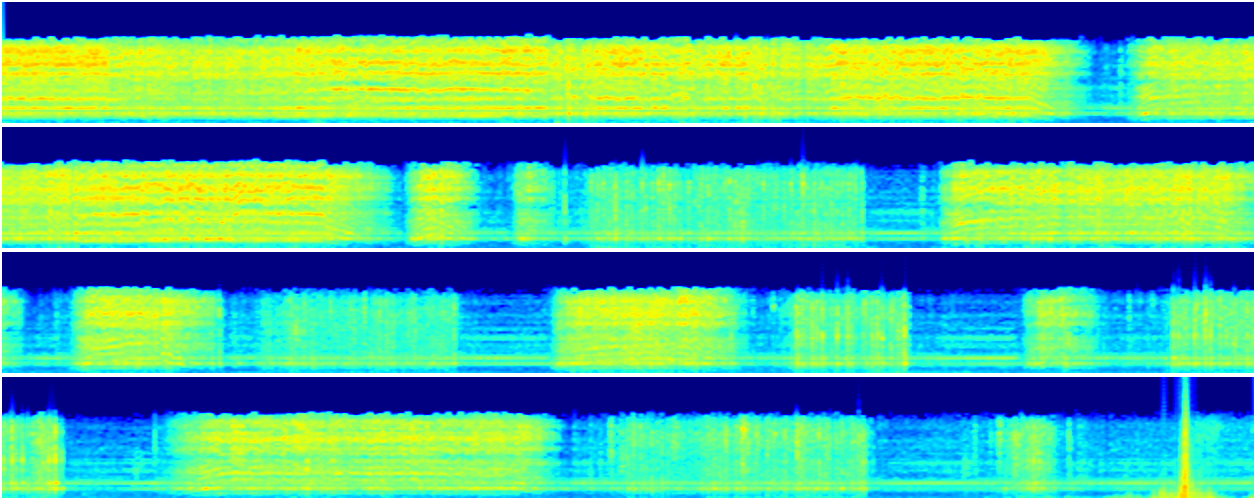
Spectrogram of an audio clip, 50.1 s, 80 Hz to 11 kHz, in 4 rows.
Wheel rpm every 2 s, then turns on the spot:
200, 200, 200, 200, 190, 100, 200, 150, 30, 40, 50, 180, 80, 70, 30, 100, 30, 20, 20, 50, 150, 50, 40, 10, 0.
18-20 26-30 32-34 36-38 42-46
